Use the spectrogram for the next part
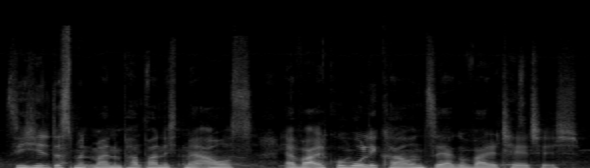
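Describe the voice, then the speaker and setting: Female voice-over, mid pitch, quiet plain recounting. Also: a little fast. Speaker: voice-over translator. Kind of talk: voice-over dubbing in first person.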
